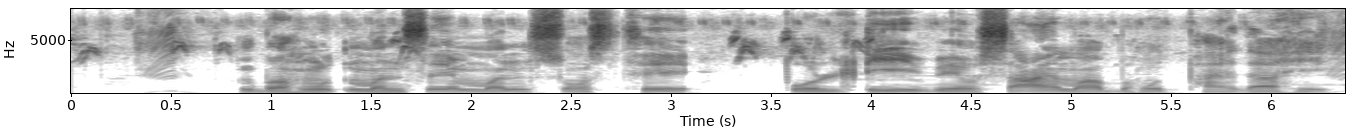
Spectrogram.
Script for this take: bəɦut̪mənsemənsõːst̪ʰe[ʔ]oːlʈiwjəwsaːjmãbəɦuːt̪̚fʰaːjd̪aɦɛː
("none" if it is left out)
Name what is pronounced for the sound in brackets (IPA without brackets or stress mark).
p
